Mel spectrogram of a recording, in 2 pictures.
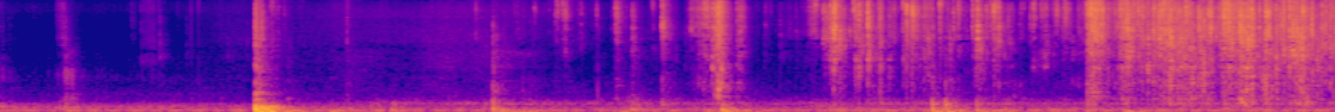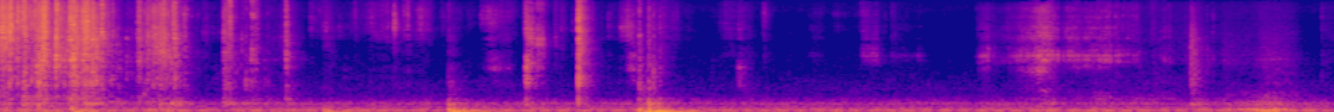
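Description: Plastic slime tub being handled and opened: a few sharp clicks and taps of the plastic container, then several seconds of loud tearing and crinkling of its plastic wrap or seal about a third of the way in, followed by quieter rustling as the tub is opened.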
